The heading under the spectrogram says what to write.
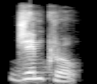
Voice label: "Jim Crow", Indian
